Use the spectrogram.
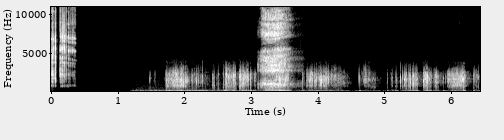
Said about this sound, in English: The first example is on Earth, as was recorded, and then it's followed by on Mars. Oh, a lovely, crunchy, familiar, earthy toast sound. Love it.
